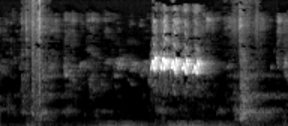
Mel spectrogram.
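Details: Yellow-vented bulbul singing to stir other bulbuls to reply: one brief rollicking phrase of quick bubbling notes, framed by soft rustling and clattering knocks before and after.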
